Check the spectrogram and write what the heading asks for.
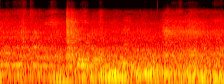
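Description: Muffled, indistinct voices with room noise, and two brief rustles, about a second and about three seconds in.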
